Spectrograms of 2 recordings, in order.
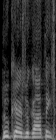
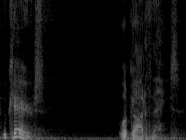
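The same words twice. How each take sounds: First: Who cares what God thinks asked as a real question, rising at the end; honest question with a rise; sincere question. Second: "Who cares what God thinks?" dropped low and soft, brushed off; scornful brush-off, low and quiet; dismissive. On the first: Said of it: "could actually read it one of two ways". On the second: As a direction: shrug it off, falling and quiet. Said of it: "Or you could say". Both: Shown as a demonstration.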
